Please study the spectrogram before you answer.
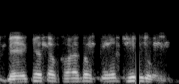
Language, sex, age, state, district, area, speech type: Sindhi, male, 60+, Delhi, South Delhi, urban, conversation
